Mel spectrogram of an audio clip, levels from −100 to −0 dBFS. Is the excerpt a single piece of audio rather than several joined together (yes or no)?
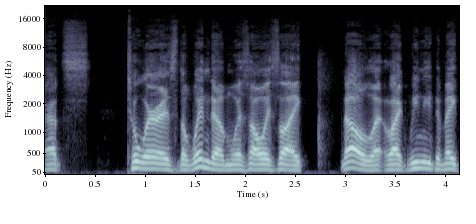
yes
